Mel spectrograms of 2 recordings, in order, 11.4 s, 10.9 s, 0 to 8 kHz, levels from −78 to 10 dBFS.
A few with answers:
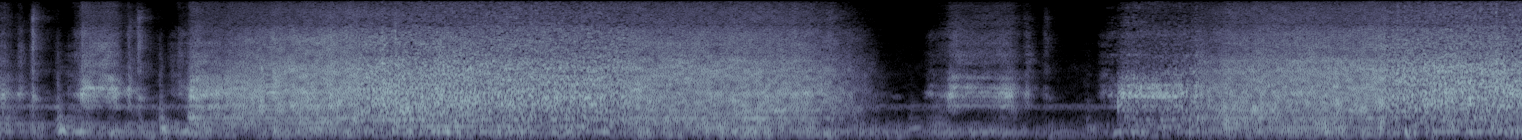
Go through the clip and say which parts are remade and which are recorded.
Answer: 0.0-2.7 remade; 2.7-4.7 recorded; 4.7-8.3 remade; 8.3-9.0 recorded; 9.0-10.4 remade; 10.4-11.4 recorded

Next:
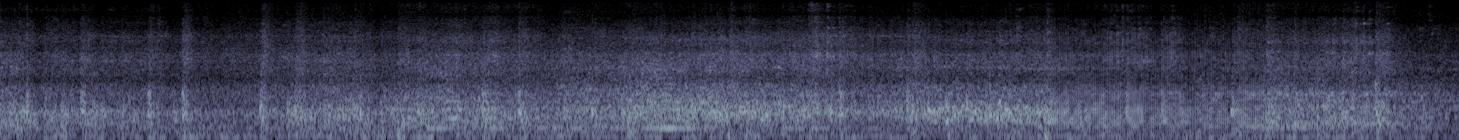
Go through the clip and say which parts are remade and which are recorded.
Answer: 0.0-7.9 recorded; 7.9-9.5 remade; 9.5-10.9 recorded

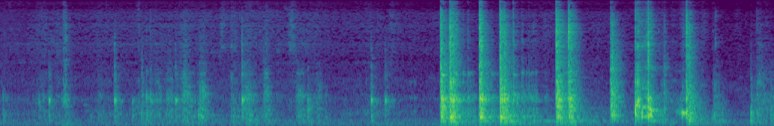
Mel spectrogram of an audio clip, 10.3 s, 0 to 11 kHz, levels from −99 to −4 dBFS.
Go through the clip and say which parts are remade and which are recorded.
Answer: 0.0-8.4 recorded; 8.4-9.2 remade; 9.2-10.3 recorded

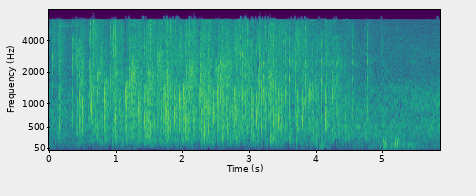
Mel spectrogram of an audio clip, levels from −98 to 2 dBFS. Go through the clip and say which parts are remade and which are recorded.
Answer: 0.0-5.9 remade

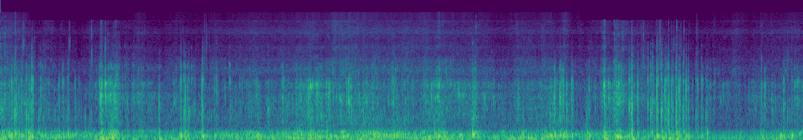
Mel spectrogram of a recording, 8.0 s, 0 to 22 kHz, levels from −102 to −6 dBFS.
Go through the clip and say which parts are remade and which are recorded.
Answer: 0.0-8.0 remade

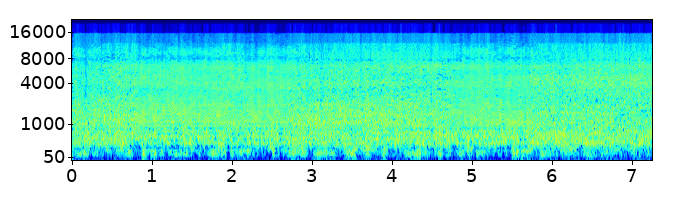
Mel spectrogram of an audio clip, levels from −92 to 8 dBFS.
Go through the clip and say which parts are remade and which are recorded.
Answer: 0.0-0.8 recorded; 0.8-2.7 remade; 2.7-4.7 recorded; 4.7-5.7 remade; 5.7-7.3 recorded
